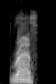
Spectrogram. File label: "rathe", British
